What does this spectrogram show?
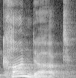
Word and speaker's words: conduct: to say they're the conduct so on that on the down there the conduct of the conductor was inappropriate you want to put stress on the first syllable there she objected to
